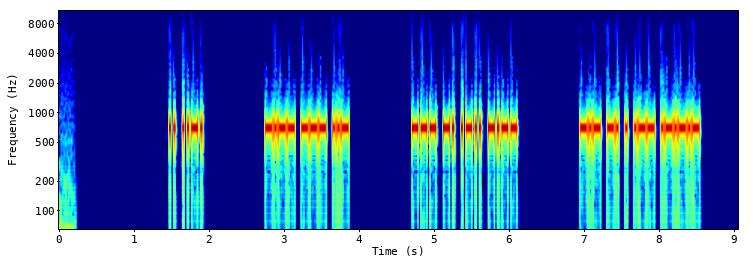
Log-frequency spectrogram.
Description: Morse code, heard as a keyed tone, about 40 wpm, 700 Hz. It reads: IF YOU ONLY KNEW.
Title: 4x Word-Spacing - Sentences from Top 400 Words - 40wpm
